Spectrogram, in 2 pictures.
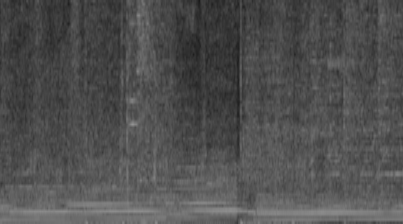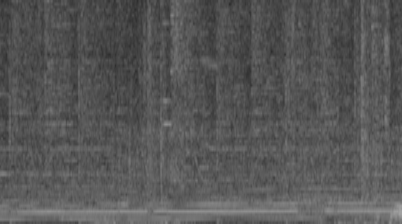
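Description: Lamborghini engine racing in the Forza Horizon video game, a sustained high-pitched roar that shifts gear partway through, with tire squeal under it and no voices.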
